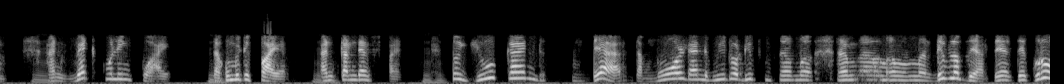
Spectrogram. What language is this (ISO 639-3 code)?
hin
